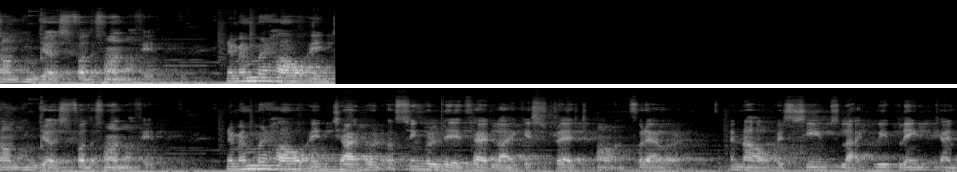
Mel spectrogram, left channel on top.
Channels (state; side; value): drops out; left; at 3.4 s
